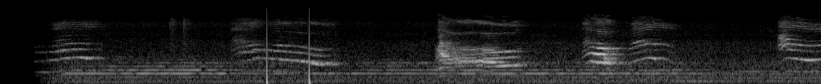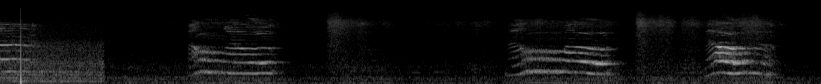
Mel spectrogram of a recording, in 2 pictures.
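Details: Female domestic cat in heat calling for a mate: a run of about ten drawn-out, wavering meows, some rising then falling, with short pauses between them, over a steady low hum and a few sharp clicks.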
